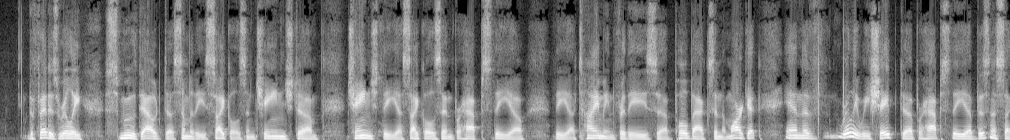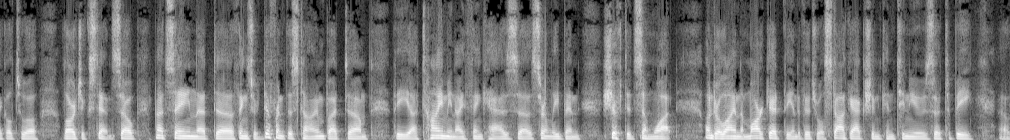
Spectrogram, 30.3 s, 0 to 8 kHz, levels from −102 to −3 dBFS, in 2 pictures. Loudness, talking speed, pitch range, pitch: -12 LUFS, 160 wpm, 105-125 Hz, 115 Hz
